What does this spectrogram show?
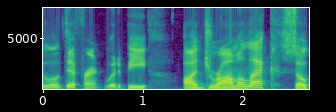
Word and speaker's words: Adrammelech: Would it be Adrammelech? So, correct my pronunciation if that's not right and tell us about this figure. Yeah, this guy in the Bible he is called Adrammelech.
